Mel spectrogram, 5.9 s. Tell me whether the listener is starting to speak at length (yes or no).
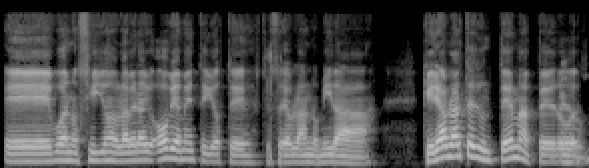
no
